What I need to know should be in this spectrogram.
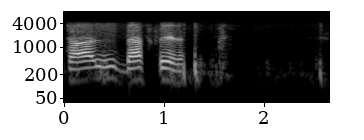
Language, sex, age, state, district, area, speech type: Urdu, male, 18-30, Bihar, Supaul, rural, conversation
